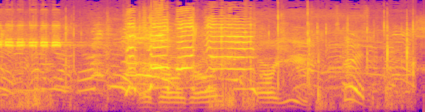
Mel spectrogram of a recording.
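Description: Several high-pitched voices shouting and calling out on a youth football field, loudest in the middle. A steady high whistle-like tone trails off about half a second in.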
